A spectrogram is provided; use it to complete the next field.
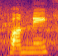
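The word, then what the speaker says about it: Panni: Penny, so P-A-N-N-Y. The original pronunciation is Punny, but I am having rough time with the American pronunciation, so now I just listen to anything similar.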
